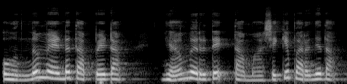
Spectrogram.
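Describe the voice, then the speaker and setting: Woman reading a gentle hurt young wife in a storybook, high mellow voice. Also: normal speed, close to an everyday voice. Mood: pleading. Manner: pleading, tearful.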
